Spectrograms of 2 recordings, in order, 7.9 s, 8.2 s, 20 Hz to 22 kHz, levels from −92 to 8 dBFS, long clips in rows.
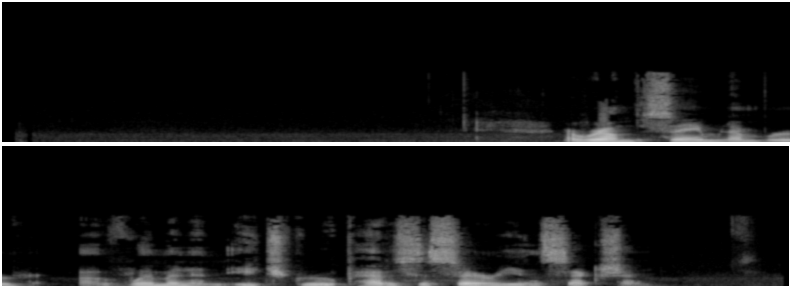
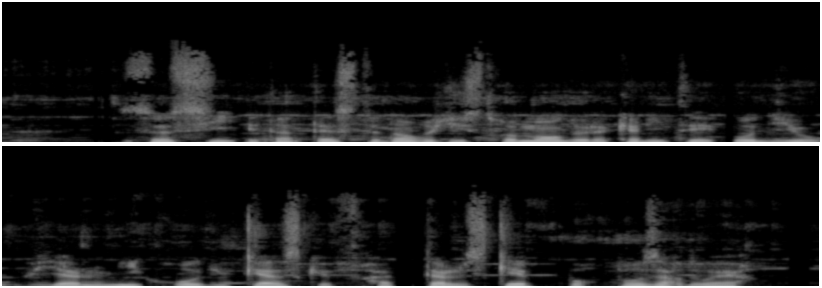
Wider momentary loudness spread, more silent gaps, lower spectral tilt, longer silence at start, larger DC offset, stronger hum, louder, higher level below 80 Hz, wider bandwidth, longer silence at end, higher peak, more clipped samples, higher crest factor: first, 14 LU vs 8 LU; second, none vs 6.07-6.21 s; second, -4.5 dB/octave vs -6 dB/octave; first, 2.8 s vs 0.6 s; neither; neither; first, -25 LUFS vs -33 LUFS; about the same, -68 dBFS vs -68 dBFS; second, 11.5 kHz vs 15 kHz; first, 0.75 s vs 0.35 s; first, 0 dBFS vs -14 dBFS; neither; first, 26 dB vs 18 dB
